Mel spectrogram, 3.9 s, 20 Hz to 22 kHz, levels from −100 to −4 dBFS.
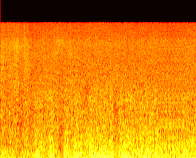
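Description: A speech clip with a system hang loop from 3.24 s to 3.67 s. A single 85 ms slice of audio repeats exactly, five times, producing a machine-gun stutter at about 11.7 Hz instead of continuing speech. The playback hardware kept cycling through the same ring buffer after the host or driver stalled, and the loop length fits a 4096-sample buffer. Speech picks up again with essentially nothing skipped.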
